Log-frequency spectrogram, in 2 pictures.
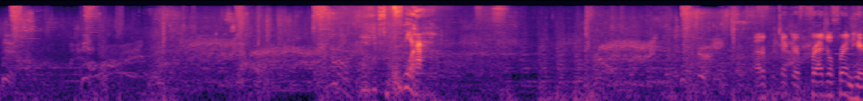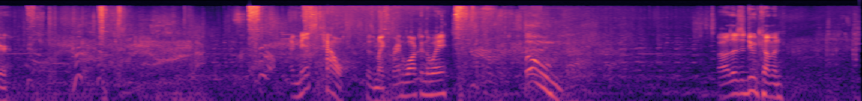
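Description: Creatures shriek and growl in a fight.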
